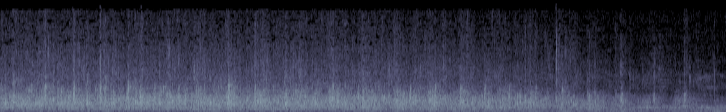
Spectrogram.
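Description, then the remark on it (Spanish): A crowd at a business chamber luncheon in San Rafael, Mendoza applauds the luncheon's organizers steadily, a dense wash of clapping that holds strong for several seconds before gradually thinning toward the end. “También un aplauso, fue mucho trabajo organizar esto.”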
